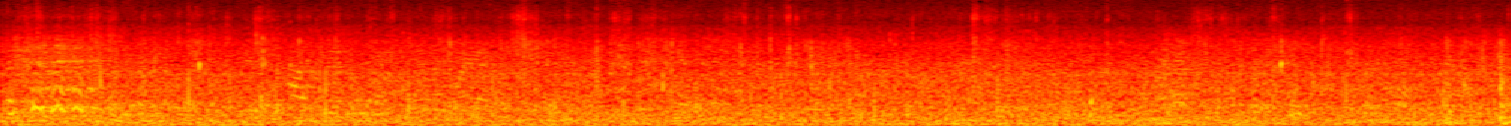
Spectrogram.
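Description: City street ambience recorded while walking on a pavement: a steady wash of distant traffic and low wind rumble, with scattered footsteps and faint voices of passers-by.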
